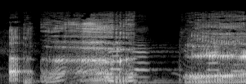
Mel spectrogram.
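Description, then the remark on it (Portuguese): A loud, drawn-out burp after eating Christmas turkey rumbles for over a second, followed after a short pause by a second rough belch, with no talking. “Acabou de acabar, mas a gente ainda tá rotando o peru do Natal.”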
